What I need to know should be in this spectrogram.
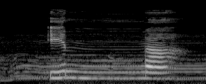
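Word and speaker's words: إنَّ: Maka cara membacanya adalah didengungkan dan ditahan dua ketukan. Cara membacanya yaitu inna.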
